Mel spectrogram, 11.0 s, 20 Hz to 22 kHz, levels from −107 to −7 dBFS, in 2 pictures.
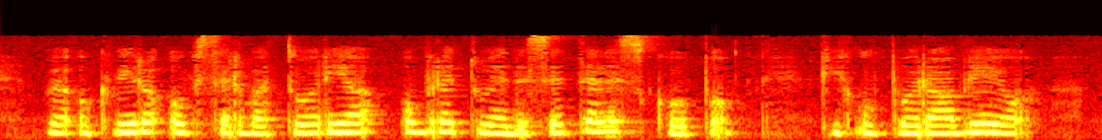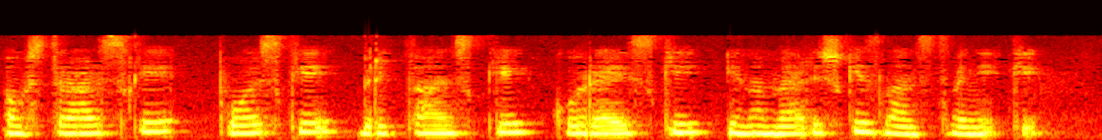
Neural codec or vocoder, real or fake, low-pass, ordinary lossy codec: none; real; 10.8 kHz; AAC, 24 kbps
